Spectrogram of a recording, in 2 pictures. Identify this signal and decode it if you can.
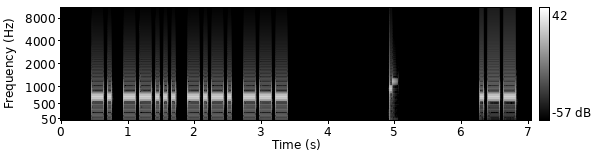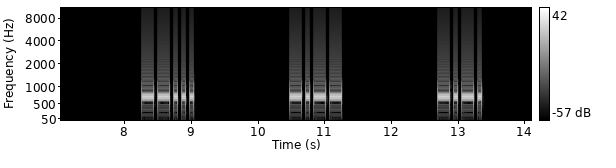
Morse code, heard as a keyed tone, about 20 wpm, spaced as for 9 wpm, 700 Hz. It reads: N7CO W7YC
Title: USA Call Signs - 4 Characters - 8x Character Spacing - 20wpm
